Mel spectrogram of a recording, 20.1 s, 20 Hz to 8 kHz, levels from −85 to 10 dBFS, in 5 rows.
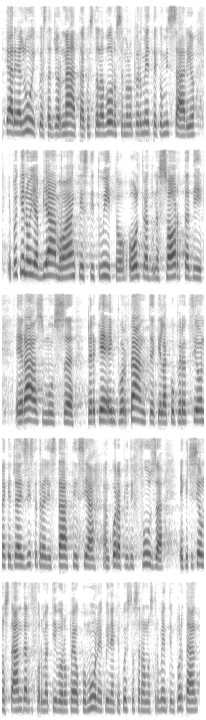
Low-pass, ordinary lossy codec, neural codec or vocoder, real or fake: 7.2 kHz; MP3, 48 kbps; codec, 24 kHz, 3.1 kbps, DualCodec; fake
